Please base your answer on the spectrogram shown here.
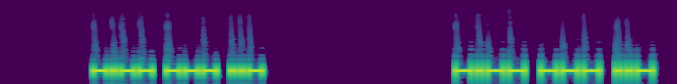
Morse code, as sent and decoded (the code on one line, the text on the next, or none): -.-- --- ..- / -.-- --- ..-
YOU YOU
